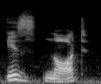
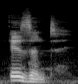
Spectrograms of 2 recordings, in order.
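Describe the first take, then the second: First: Not is said as a full separate word. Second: Not is reduced and joined to the verb. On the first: "The long form is" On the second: "contracted form is"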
